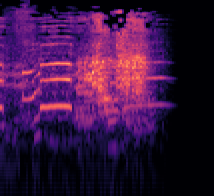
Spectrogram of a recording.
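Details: A Common raccoon dog gives a short tonal whine that rises and then falls, followed by a breathy, noisy growling rasp lasting about a second before the sound stops.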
